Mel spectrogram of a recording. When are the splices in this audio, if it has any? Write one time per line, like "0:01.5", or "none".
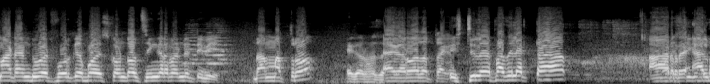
0:04.4

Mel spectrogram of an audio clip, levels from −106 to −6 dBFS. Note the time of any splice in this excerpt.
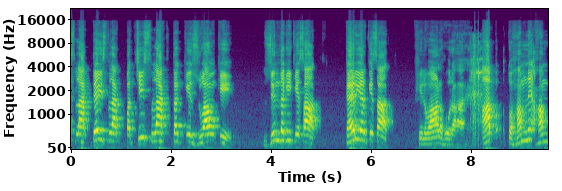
0:08.0

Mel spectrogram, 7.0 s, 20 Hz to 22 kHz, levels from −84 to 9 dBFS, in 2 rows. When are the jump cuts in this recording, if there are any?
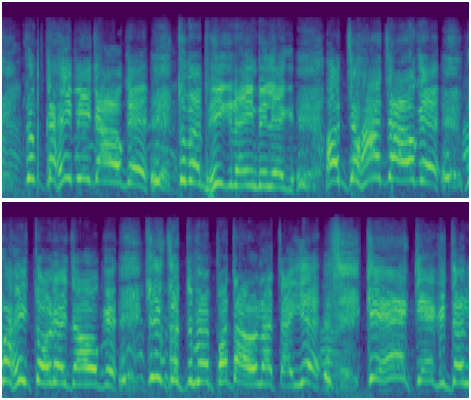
none

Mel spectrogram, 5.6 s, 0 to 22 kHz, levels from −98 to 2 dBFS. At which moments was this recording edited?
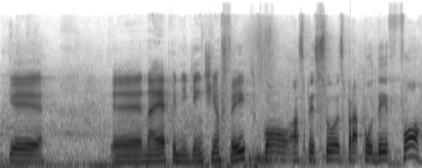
0:03.4

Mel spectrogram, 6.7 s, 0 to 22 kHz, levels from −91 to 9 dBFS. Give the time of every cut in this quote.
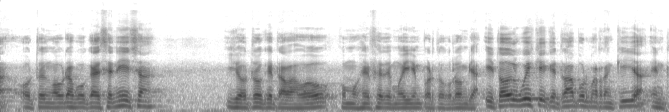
0:04.7

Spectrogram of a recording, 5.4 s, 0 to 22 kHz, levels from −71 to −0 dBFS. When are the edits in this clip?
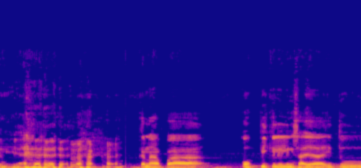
0:01.8

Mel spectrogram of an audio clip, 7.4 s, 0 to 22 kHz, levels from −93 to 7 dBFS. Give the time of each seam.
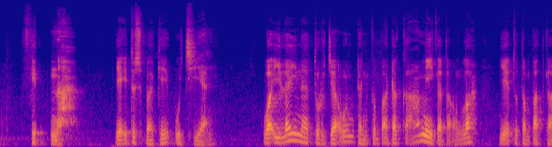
none

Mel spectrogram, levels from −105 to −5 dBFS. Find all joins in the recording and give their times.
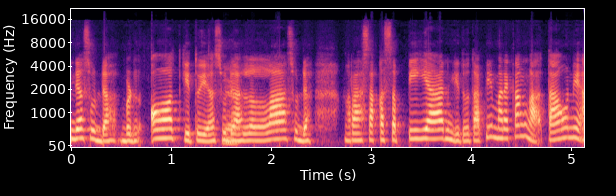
none

